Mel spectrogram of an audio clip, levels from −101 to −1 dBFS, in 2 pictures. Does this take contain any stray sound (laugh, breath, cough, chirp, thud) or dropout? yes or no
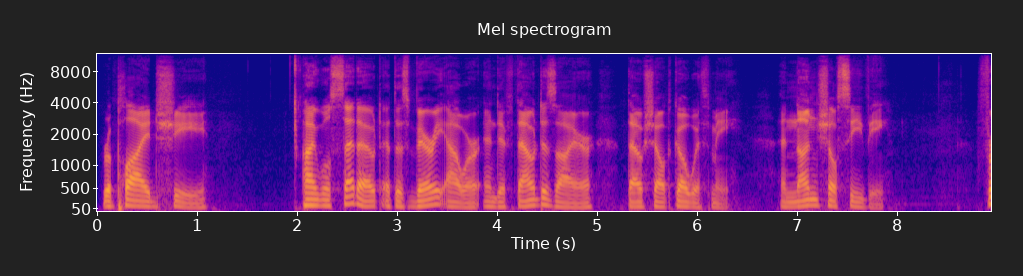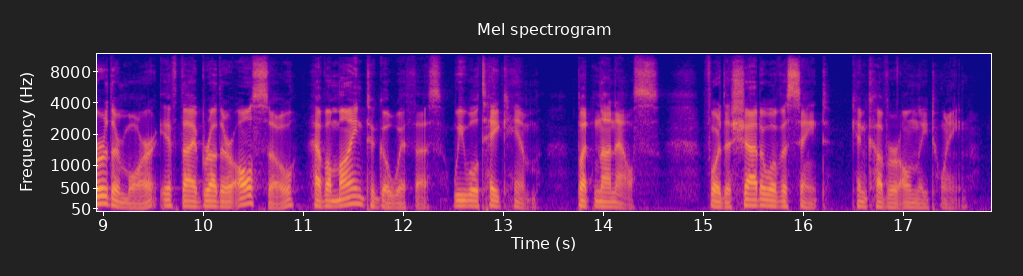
no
